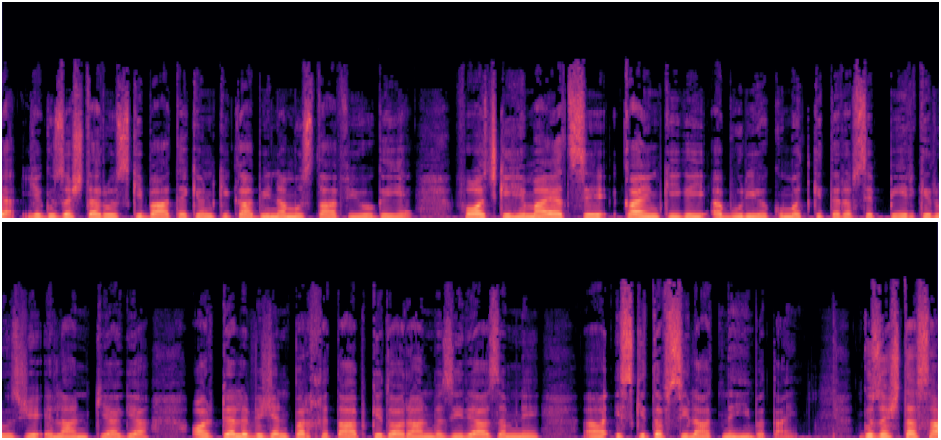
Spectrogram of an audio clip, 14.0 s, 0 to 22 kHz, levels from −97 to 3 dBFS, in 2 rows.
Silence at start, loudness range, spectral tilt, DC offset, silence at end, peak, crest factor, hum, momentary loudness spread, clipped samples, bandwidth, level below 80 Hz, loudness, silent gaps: 0 s; 3 LU; -5 dB/octave; under 0.1%; 0 s; -6 dBFS; 20 dB; none; 8 LU; under 0.1%; 16 kHz; -56 dBFS; -26 LUFS; none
